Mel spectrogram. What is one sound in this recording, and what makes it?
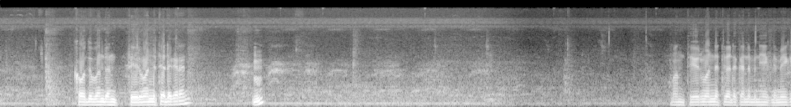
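A younger man answers with animation, close by.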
